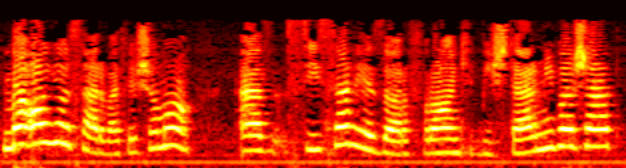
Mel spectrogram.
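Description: A woman voicing a methodical male notary who questions in a measured, formal way. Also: high-pitched, lively intonation, fairly bright tone. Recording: slightly muffled lo-fi recording.

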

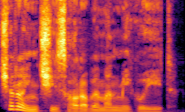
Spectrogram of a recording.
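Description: A man's voice: low-pitched, big pitch swings, no echo, studio quality. A man voicing a curious, earnest young male shepherd who asks questions in an audiobook story.

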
